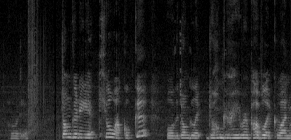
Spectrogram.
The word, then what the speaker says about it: Kyowakoku: Kyowakoku. There we go, I got it. Anyway, it's pretty much Donguri Republic. It's the Studio Ghibli merchandise store, and or Studio Ghibli, I should say. Oh dear. Donguri Kyowakoku, or the Donguri Republic one, which is like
